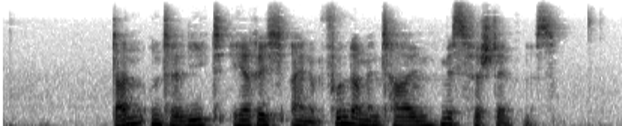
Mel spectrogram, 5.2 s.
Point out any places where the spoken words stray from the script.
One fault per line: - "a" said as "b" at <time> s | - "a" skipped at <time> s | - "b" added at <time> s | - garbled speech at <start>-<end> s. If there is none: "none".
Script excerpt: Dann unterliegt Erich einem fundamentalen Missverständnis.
none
